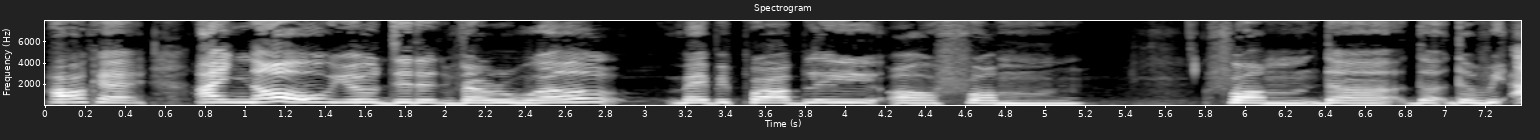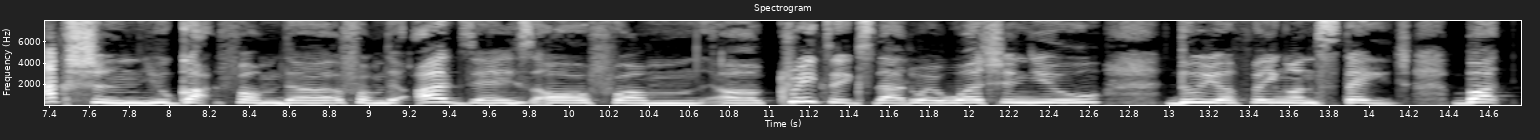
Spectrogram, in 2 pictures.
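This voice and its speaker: A woman radio host chats casually through an interview. Her voice sits high, and the sound is dry and close, with little room around it. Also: fairly even intonation, takes it slowly, no echo.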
